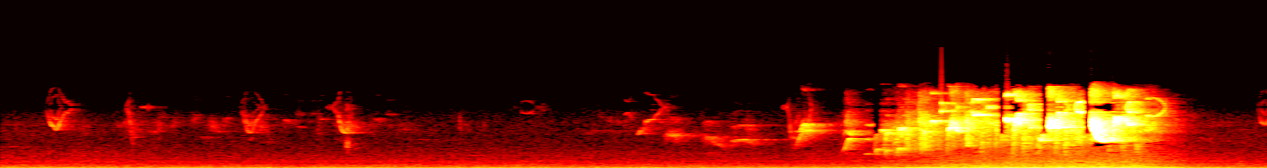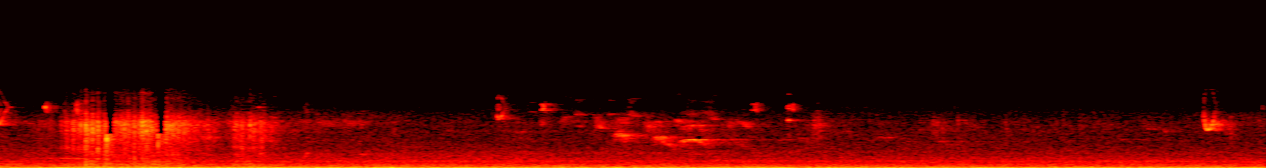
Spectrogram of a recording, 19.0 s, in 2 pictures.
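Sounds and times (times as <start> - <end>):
bird high chirps: 6.3 - 8.8.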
